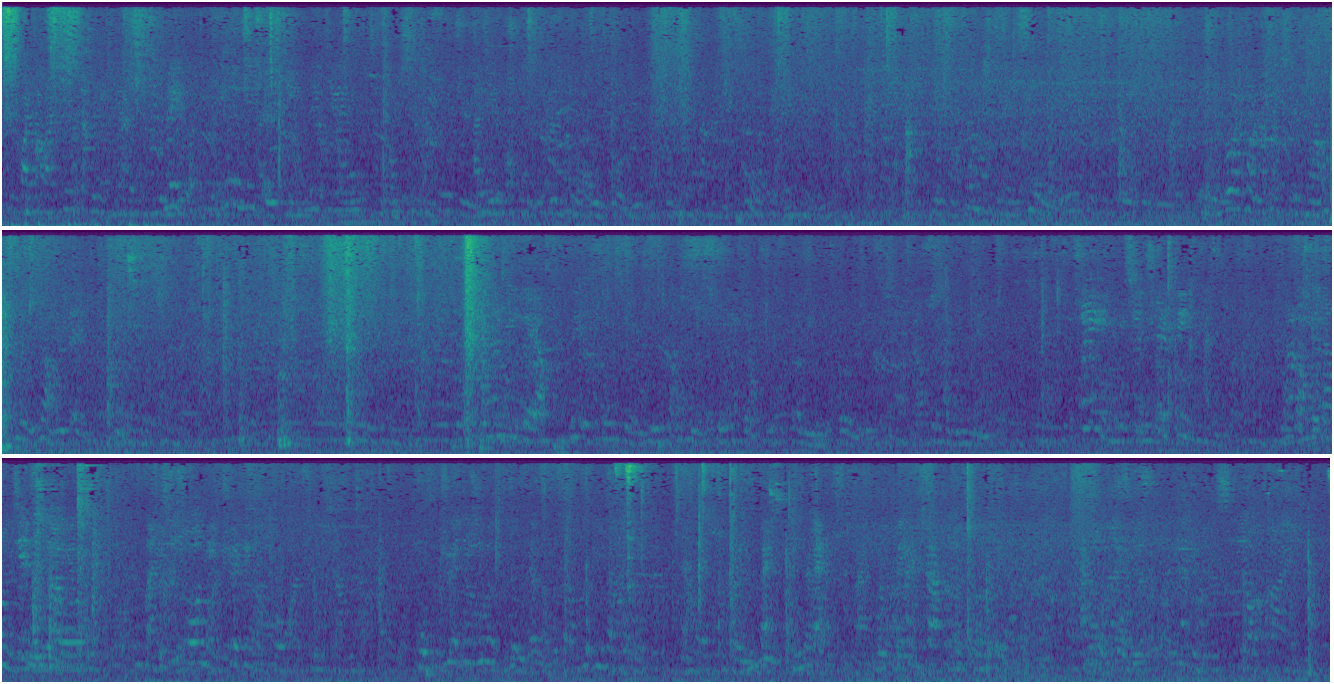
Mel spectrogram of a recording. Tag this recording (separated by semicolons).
ambience; ambient; field-recording; library; people; soundscape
